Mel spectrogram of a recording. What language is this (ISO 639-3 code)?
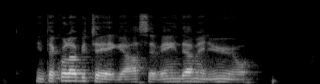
lij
